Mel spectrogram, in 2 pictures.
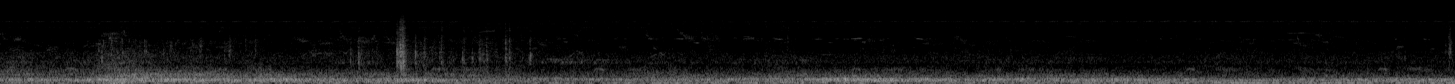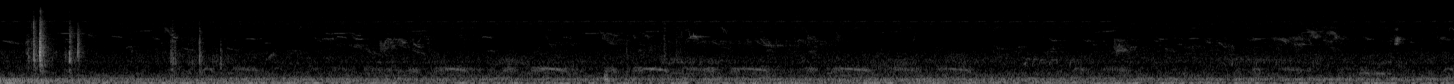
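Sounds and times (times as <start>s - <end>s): steady low rumble: 0.0s - 20.2s
small birds chirping: 0.0s - 29.0s.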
